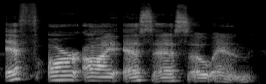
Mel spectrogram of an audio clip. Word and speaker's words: frisson: No, it's frish. Yeah, it's pronounced frisson, but it's F R I S S O N.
